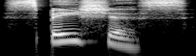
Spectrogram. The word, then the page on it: spacious: spéiʃəs; スペイシャス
